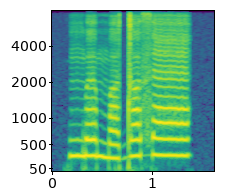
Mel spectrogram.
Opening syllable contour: high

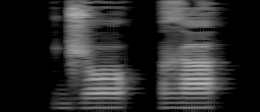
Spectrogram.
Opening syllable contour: high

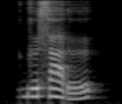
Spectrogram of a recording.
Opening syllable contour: high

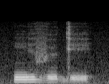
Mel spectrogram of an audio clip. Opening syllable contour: high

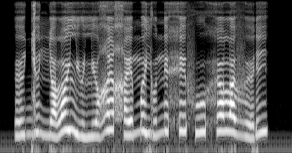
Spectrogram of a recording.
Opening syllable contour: rising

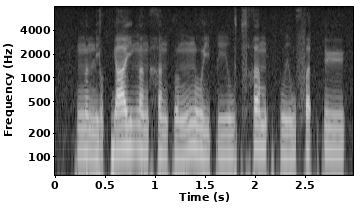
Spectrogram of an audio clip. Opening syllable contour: low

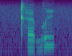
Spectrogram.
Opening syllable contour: low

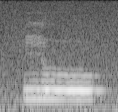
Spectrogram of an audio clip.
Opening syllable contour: high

